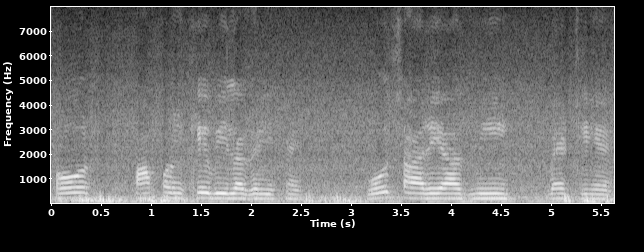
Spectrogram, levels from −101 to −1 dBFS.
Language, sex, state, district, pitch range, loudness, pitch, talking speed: Hindi, female, Haryana, Rohtak, 190-205 Hz, -14 LUFS, 200 Hz, 105 wpm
